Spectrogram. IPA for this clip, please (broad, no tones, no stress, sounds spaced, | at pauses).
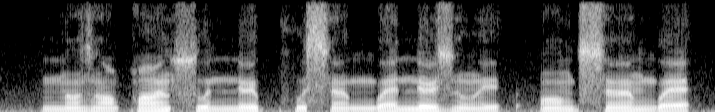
n ɔ̃ z ɔ̃ qʷ œ̃ sʷ œ n ø kʷʰ ɪ s œ̃ ə̯ ŋʷ ɛ n ø z ũ ɪ̯ | ʔ ɔ̃ ɡ s œ̃ ŋʷ ɛ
